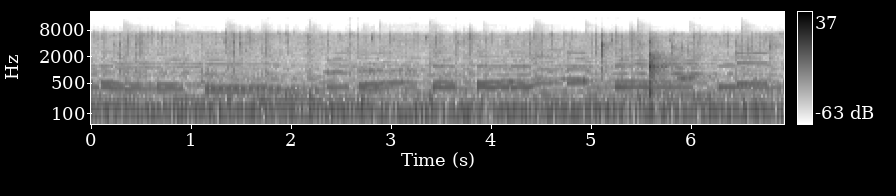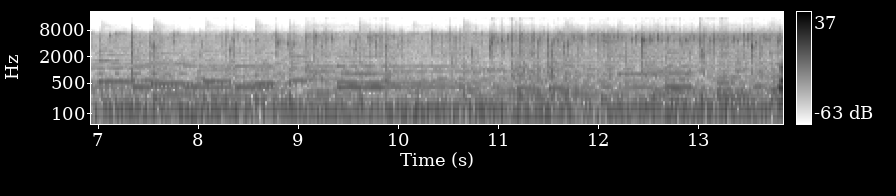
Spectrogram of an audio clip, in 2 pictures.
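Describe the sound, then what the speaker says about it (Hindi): Ginger and green chilies fry in vegetable oil, a steady close crackling sizzle that runs throughout with scattered sharper pops, under a low continuous tonal hum. "दोस्तों 1 से 2 मिनट तक हम इसे वेजिटेबल ऑयल के अंदर लाइट गोल्डन ब्राउन करेंगे"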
